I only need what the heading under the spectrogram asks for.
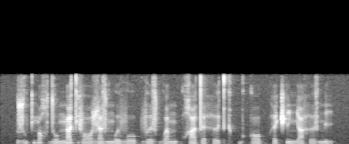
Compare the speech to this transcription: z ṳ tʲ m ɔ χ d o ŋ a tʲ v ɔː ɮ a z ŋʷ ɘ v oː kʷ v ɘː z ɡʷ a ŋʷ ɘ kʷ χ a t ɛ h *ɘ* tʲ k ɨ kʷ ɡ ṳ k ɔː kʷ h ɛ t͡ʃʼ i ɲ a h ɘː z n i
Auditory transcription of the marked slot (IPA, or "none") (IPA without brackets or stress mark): ɘː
